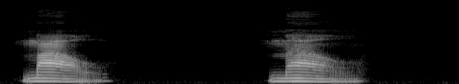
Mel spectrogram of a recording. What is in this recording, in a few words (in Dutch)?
"maal" "maal", vergelijkende woorden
